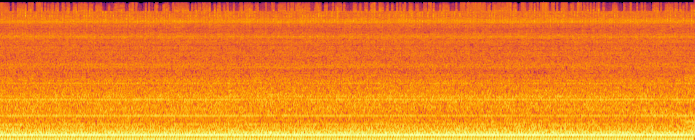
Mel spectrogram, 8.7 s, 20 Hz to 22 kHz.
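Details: Generac 24kW standby generator run in manual mode after oil, filter and spark plug maintenance while voltage and frequency are checked; even, steady engine drone with firm low hum, no knocks or misses; running normally.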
